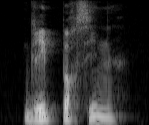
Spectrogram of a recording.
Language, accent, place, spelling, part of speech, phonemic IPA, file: French, France, Lyon, grippe porcine, noun, /ɡʁip pɔʁ.sin/, LL-Q150 (fra)-grippe porcine.wav
- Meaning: swine flu, swine influenza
